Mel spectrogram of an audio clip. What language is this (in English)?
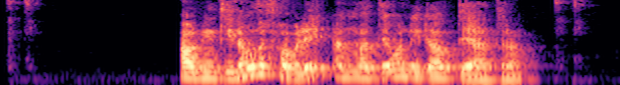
Catalan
